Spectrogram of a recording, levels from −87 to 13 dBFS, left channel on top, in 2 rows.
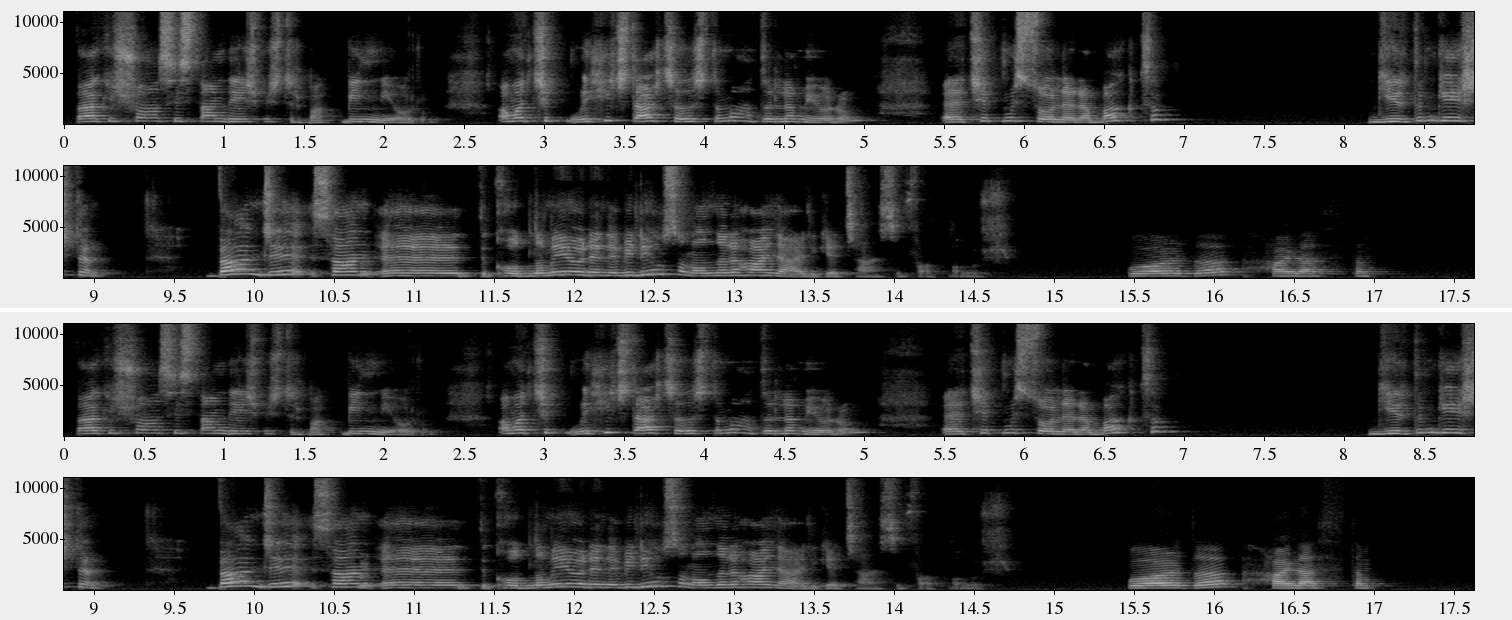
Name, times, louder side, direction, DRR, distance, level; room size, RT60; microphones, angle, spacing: voice 1, 0.1-6.9 8.2-9.1 9.3-14.7, left 3 dB, 20° left, 0.5 m, -30 dB
voice 2, 15.5-17.0, right 5 dB, 70° right, 0.7 m, -27 dB
7.2 x 3.3 x 4.6 m
head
